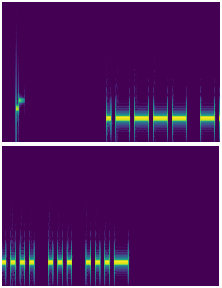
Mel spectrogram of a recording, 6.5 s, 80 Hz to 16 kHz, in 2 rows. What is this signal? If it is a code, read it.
Morse code, heard as a keyed tone, about 17 wpm, 700 Hz. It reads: 16SV
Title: Four Challenging Letter-Number Combinations 17wpm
